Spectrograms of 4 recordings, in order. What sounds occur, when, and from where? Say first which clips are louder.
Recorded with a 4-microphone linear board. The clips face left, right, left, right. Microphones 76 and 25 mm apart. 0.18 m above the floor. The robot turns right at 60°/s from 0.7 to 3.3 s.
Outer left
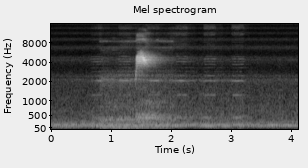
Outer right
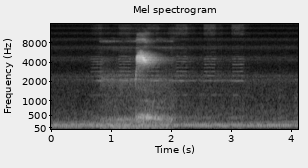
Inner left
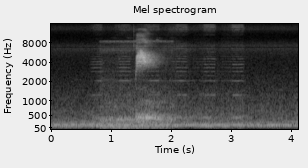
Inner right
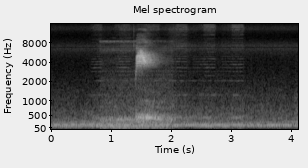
0.8 s a bird: even, even; 160° left, 2.5 m; by 2.1 s 120° right, 2.5 m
